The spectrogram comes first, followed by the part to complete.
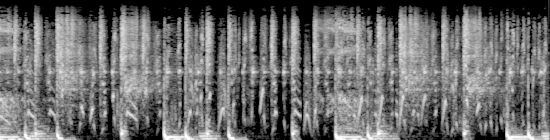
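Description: DJ turntable scratching over a hip hop beat. Heavy bass notes hit about every two and a half seconds.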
